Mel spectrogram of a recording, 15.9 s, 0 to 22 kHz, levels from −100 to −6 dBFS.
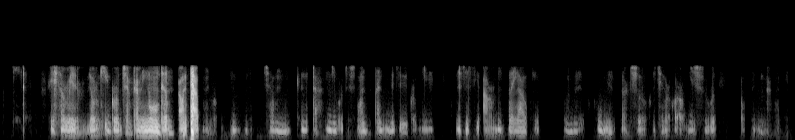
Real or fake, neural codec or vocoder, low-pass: fake; autoencoder, 44.1 kHz, a latent of 192 numbers a frame, MeloTTS; 3.6 kHz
